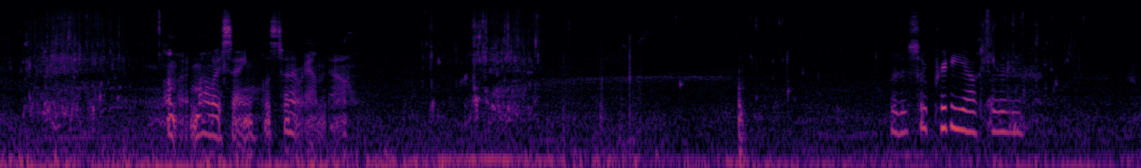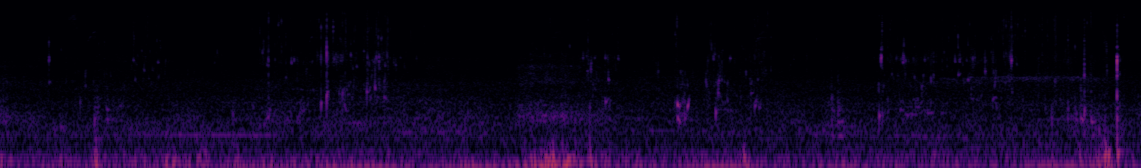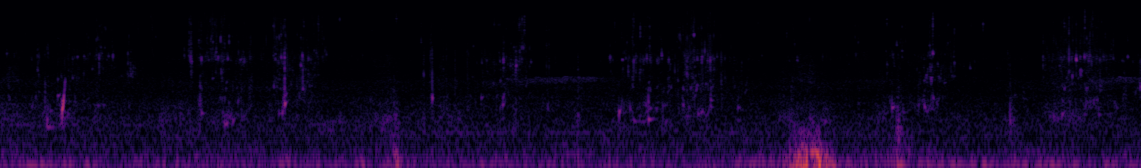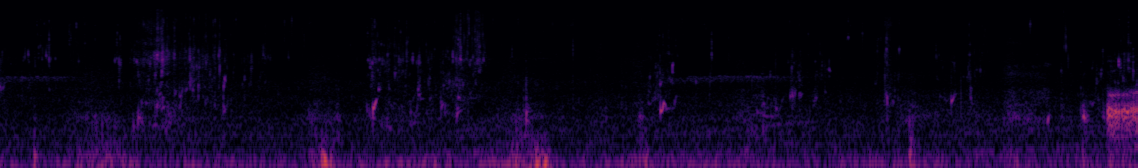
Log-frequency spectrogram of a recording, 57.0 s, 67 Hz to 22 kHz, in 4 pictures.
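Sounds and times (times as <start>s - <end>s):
steady low rumble: 0.0s - 18.2s, 38.0s - 39.7s
paddle pulling through water: 0.0s - 57.0s.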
